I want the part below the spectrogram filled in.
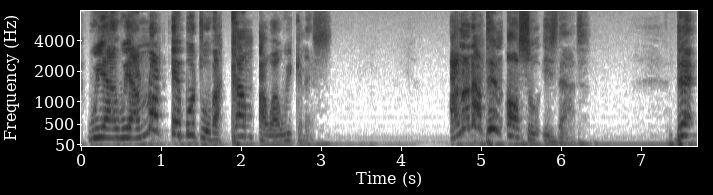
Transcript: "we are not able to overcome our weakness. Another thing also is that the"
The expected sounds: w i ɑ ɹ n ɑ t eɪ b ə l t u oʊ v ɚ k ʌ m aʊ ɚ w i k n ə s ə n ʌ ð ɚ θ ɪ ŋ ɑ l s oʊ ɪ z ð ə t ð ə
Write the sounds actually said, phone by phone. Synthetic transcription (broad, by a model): w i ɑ w n ɑ t eɪ b ə l t u oʊ v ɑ k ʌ m aʊ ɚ w i k n ə s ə n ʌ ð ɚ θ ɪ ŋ ɑ l s oʊ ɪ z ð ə t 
